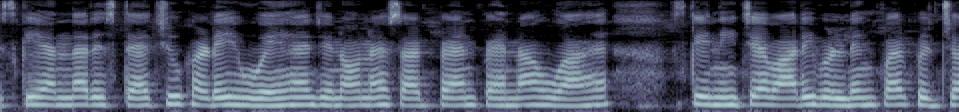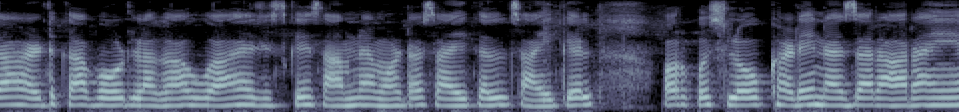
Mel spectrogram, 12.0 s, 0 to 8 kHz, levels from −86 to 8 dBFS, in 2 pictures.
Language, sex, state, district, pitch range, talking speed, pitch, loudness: Hindi, female, Bihar, Purnia, 190-200 Hz, 190 wpm, 195 Hz, -19 LUFS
